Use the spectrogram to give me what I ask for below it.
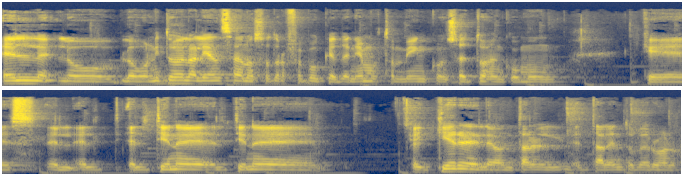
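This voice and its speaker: Music plays in the background beneath a monotone, flat delivery. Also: man, medium pitch for a man. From Cuba. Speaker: music producer and bassist. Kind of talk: interview. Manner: halting, many repetitions.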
